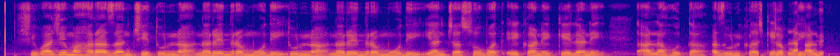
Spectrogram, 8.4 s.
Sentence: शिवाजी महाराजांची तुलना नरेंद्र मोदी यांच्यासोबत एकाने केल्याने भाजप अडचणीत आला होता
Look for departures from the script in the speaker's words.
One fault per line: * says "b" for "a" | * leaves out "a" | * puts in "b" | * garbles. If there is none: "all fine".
* puts in "तुलना नरेंद्र मोदी"
* leaves out "भाजप अडचणीत"
* garbles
